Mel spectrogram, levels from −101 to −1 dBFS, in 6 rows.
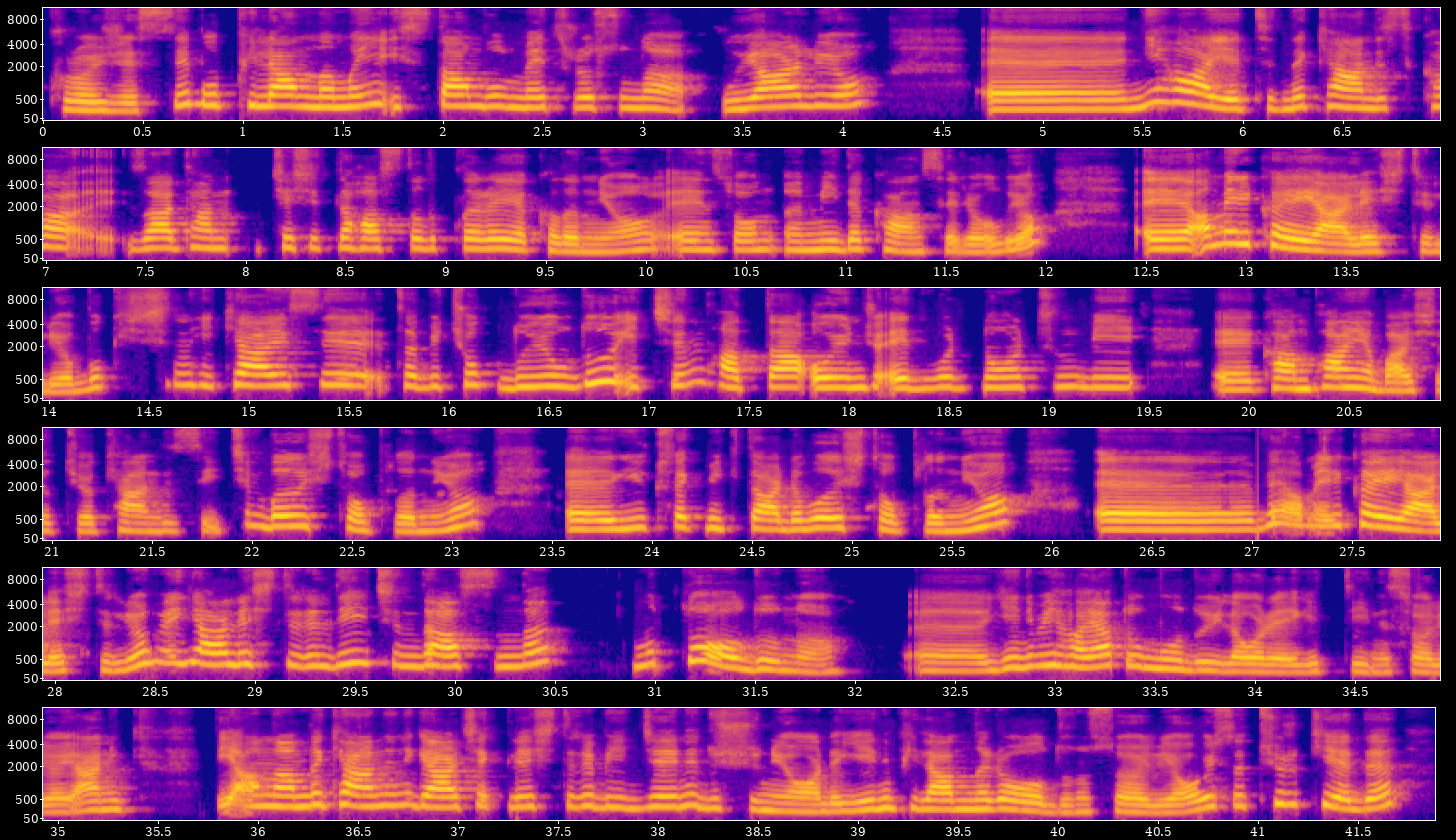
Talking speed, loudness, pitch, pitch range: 105 wpm, -16 LUFS, 275 Hz, 225-310 Hz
